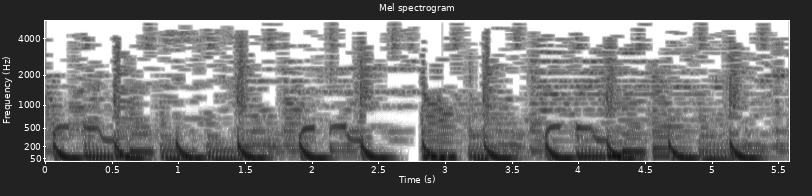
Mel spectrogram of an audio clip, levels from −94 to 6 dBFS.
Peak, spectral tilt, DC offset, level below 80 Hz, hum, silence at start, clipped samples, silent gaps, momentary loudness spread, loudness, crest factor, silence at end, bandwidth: 0 dBFS; -8 dB/octave; under 0.1%; -14 dBFS; none; 0 s; under 0.1%; none; 4 LU; -14 LUFS; 12 dB; 0 s; 5.4 kHz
